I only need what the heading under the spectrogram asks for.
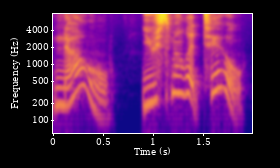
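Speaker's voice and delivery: imitating her own shocked reaction; startled disbelief. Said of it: "And I was like".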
